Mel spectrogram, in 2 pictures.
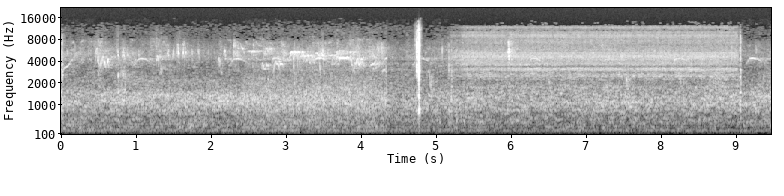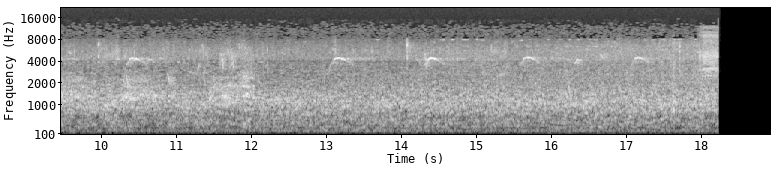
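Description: Steady open-air lake ambience with several faint, short, high-pitched bird calls in the second half, and one sharp click about five seconds in.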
